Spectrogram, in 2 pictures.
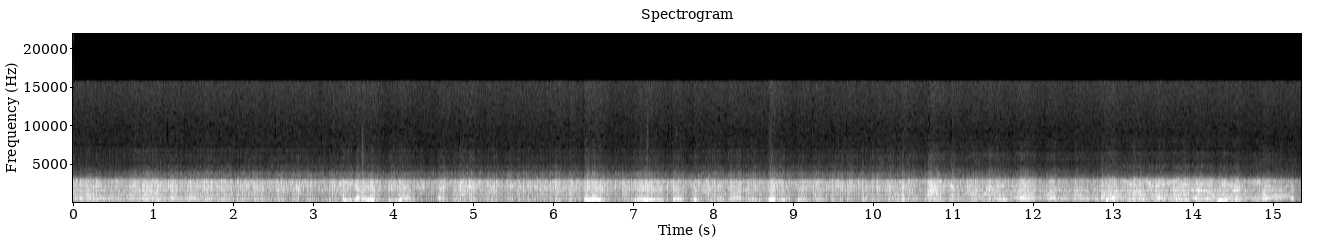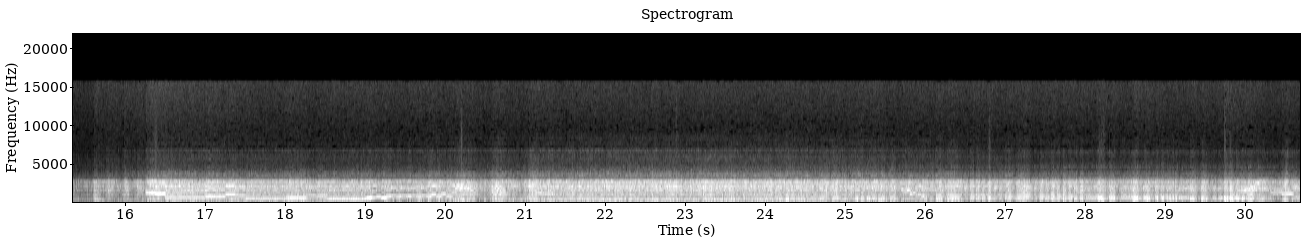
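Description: Music received over a CB radio and played through its speaker, thin and narrow with no bass or treble, under a haze of static hiss. The signal briefly dips about halfway through.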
